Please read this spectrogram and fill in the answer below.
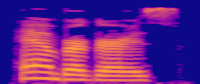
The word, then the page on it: hamburgers: British English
